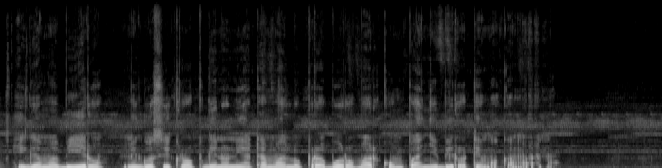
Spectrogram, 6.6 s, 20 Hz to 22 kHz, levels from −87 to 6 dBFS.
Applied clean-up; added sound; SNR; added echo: none; none; none; none.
